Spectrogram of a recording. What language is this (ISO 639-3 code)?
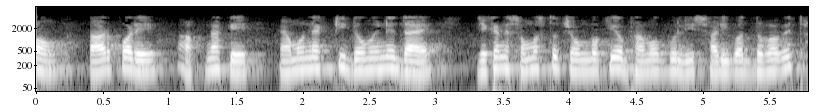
ben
